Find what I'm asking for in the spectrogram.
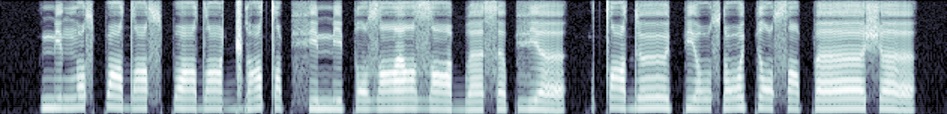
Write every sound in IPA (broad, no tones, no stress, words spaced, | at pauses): mʲoŋʊsˤ po dˤɵːsˤpɵːdˤɜːɡ͡ǁu tˤɛpfʲʊ mʲɛpʲuzˤɛː zˤɜ bɜsəpvʲɜ | tˤedɵː pʲuːsˤɾo pʲosˤɛpɜː ʃɜ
